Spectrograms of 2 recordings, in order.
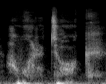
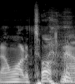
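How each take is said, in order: First: Whispered into a sleeping ear; unvoiced playful whisper, imitating himself. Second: Louder, fully voiced mock demand; imitating wide-awake chattiness. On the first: Husband to his sleeping wife late at night, whispering. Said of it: "I whisper in her ear". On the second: Wife up with coffee turning the tables, louder and chatty. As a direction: play his wife eager to chat. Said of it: "having a cup of coffee".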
